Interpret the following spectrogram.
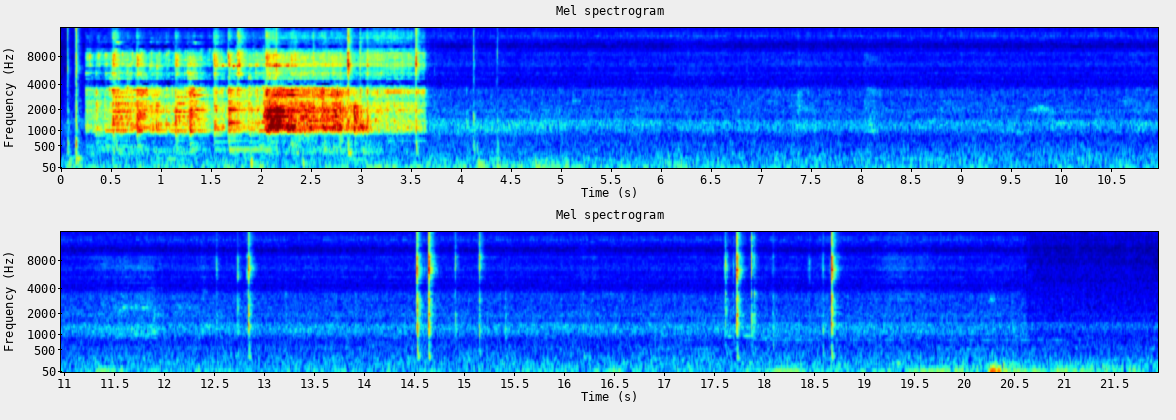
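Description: Music plays from a laptop's speakers for about three and a half seconds and cuts off abruptly. Near silence follows, broken in the second half by a few sharp clicks that come singly or in quick pairs.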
